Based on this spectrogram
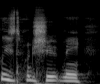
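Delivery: tearful, crying, begging voice. Retelling a drunk man begging a cop not to shoot, imitating a man crying. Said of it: "And the guy's like crying".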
